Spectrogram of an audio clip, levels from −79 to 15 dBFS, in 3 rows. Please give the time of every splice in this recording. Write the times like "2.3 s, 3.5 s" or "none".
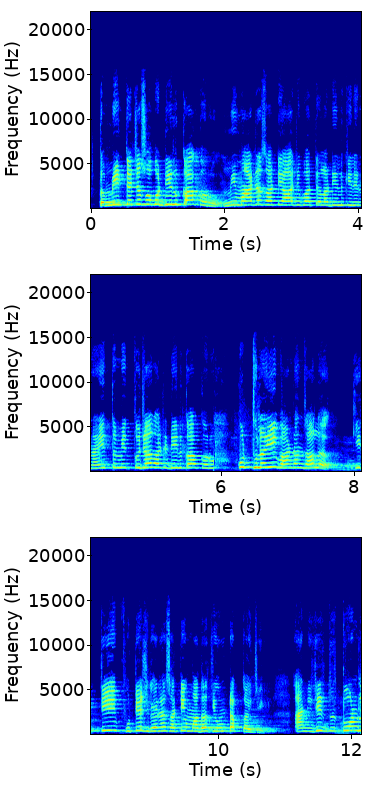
6.0 s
